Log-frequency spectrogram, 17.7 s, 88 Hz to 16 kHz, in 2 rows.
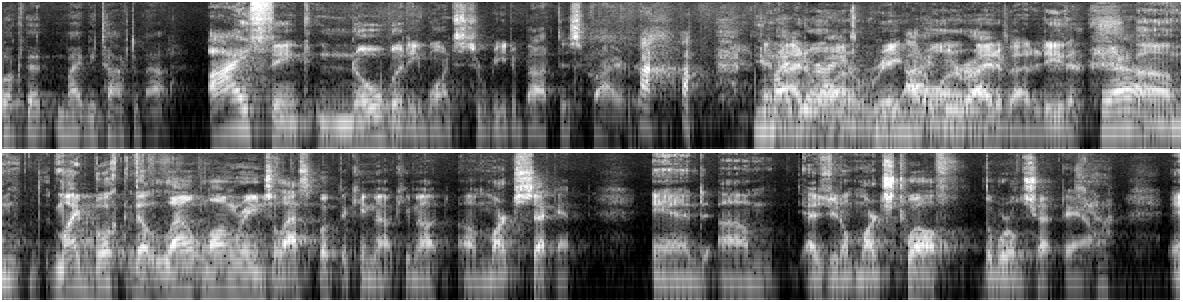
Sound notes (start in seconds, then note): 4.5 laughs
